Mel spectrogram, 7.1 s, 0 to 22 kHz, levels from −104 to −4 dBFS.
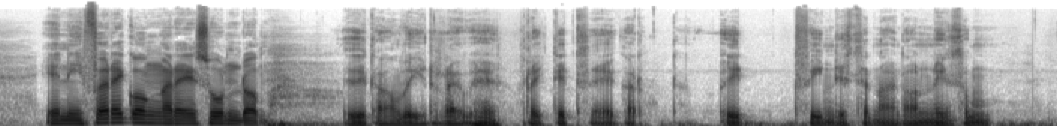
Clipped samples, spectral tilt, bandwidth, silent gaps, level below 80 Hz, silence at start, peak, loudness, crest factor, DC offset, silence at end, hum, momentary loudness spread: under 0.1%; -6.5 dB/octave; 17 kHz; none; -26 dBFS; 0.3 s; -2 dBFS; -18 LUFS; 16 dB; under 0.1%; 0.05 s; none; 12 LU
